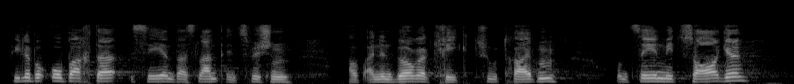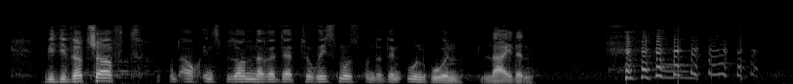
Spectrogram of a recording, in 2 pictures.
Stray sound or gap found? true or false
true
